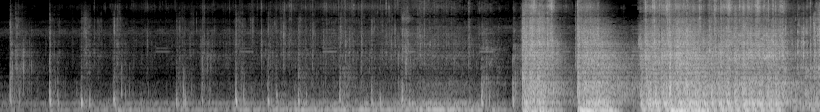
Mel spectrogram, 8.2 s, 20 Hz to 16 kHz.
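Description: MAC-10 submachine gun firing in a Counter-Strike match on B site, dense rapid bursts loud and close after a stretch of quieter footsteps and scattered distant shots.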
